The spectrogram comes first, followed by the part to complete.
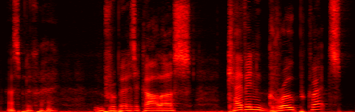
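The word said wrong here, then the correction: Großkreutz: Don't know. – Grosskreutz. – Something like that. Wayne Rooney, Zlatan. – Did you just pronounce that German B looking thing as a B? – Yeah, I don't know.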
